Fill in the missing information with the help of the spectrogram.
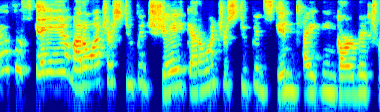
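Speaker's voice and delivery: high-pitched, whiny-style dismissal; mock scorn. Wife replays refusing her husband's suggestion, mock high-pitched scorn. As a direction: imitate your old self scoffing in a high voice.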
